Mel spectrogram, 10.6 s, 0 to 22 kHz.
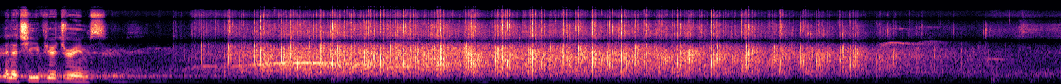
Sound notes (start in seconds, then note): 1.8 attendees applauding; 1.9 attendees cheering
